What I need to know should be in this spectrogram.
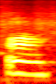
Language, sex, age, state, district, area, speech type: Assamese, male, 18-30, Assam, Tinsukia, rural, spontaneous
